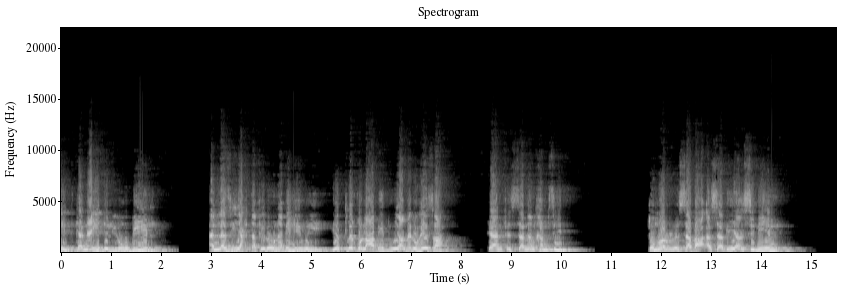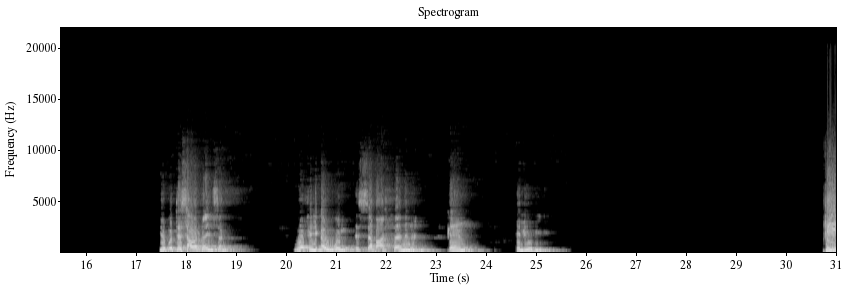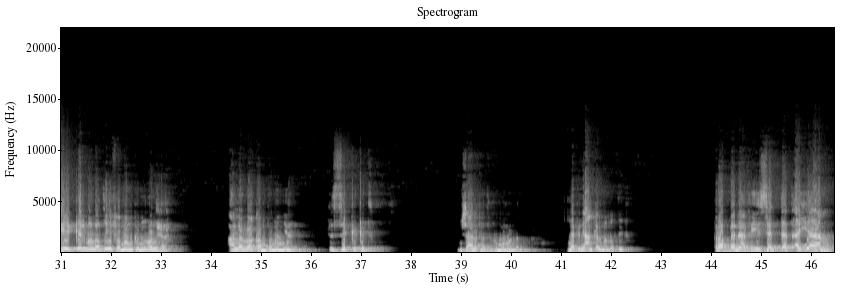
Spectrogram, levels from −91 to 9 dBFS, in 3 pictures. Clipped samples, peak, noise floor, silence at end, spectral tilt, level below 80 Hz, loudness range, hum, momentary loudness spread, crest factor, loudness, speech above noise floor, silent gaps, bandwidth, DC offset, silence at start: under 0.1%; 0 dBFS; under -90 dBFS; 0 s; -6.5 dB/octave; -50 dBFS; 7 LU; none; 14 LU; 12 dB; -10 LUFS; over 80 dB; 2.35-2.96 s, 10.67-11.73 s, 15.12-17.47 s, 25.70-30.74 s, 42.83-44.06 s; 9.2 kHz; under 0.1%; 0 s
